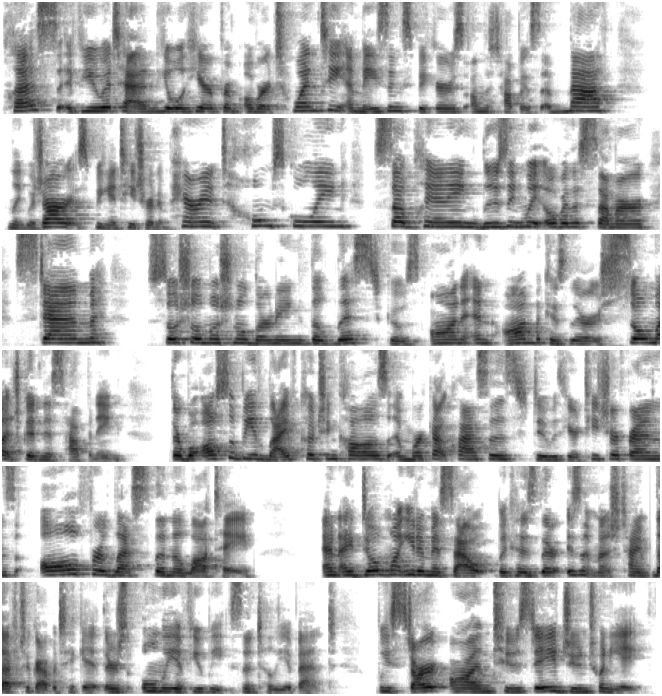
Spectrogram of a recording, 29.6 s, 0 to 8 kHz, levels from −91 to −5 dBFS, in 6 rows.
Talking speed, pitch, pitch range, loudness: 210 wpm, 250 Hz, 220-275 Hz, -19 LUFS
